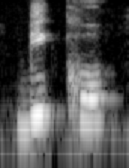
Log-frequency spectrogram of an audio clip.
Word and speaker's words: Biko: So, Biko in our please in our dialect is called Biko. So let me just spell it for you.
